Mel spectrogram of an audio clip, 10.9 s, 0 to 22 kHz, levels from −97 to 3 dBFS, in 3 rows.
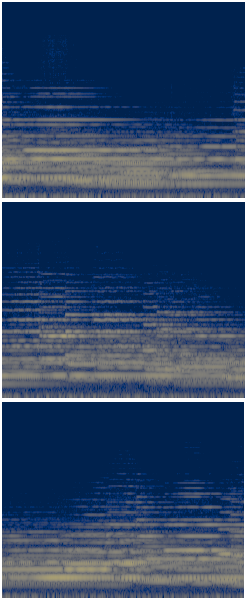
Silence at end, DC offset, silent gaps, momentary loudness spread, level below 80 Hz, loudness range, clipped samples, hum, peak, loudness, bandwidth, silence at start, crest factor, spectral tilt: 0 s; under 0.1%; none; 7 LU; -68 dBFS; 4 LU; under 0.1%; none; -22 dBFS; -37 LUFS; 6 kHz; 0 s; 14 dB; -7 dB/octave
